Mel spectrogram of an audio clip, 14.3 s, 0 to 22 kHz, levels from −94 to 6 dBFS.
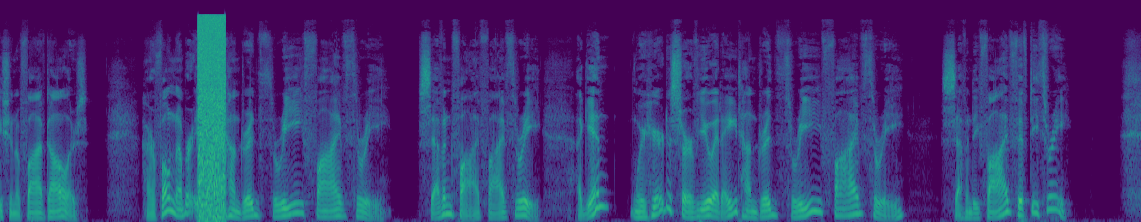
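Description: A speech clip in which, just after "phone number", the audio from 2.47 to 2.81 s turns into loud, harsh broadband noise: samples built from the wrong bytes. For about 0.35 s each value has been assembled with its bytes misordered or offset, so the rapidly changing low bits land in the high positions. On a waveform this shows as a dense block, and on a spectrogram as flat broadband energy covering every frequency.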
